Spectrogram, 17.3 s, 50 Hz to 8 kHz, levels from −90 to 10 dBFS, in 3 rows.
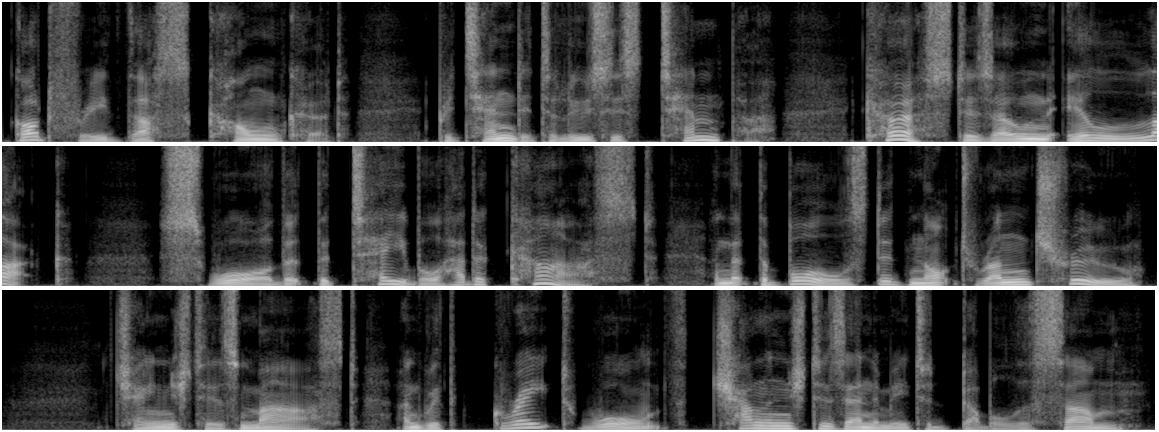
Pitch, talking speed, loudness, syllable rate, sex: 120 Hz, 145 wpm, -20 LUFS, 4.0 syllables/s, male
